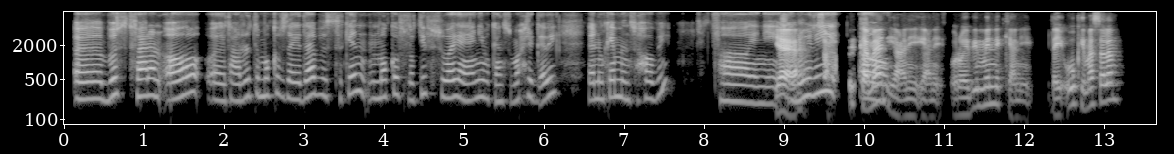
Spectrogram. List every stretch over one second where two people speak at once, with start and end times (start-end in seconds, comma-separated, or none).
8.9-10.4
